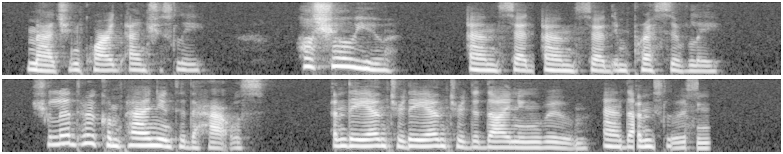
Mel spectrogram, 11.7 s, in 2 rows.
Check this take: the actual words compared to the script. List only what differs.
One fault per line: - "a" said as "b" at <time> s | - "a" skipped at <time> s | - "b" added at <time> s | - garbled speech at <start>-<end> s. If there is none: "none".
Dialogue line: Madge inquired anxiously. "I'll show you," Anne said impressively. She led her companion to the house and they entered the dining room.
- "Anne said" added at 4.1 s
- "they entered" added at 8.9 s
- garbled speech at 10.3-11.2 s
